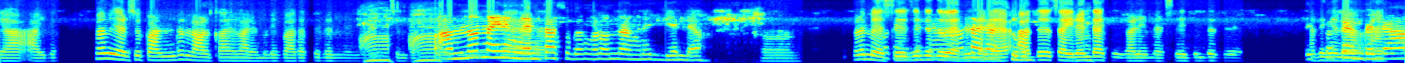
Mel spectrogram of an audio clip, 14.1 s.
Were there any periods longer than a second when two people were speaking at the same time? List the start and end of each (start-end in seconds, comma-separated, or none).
8.7-10.3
